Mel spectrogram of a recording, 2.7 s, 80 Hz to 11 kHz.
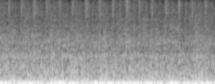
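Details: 1998 Ford Explorer after attention to a vacuum line tube that goes nowhere, idle check: a low, steady idle with a slight unevenness in its beat; it still sounds a bit rough, pretty much where it was before.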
